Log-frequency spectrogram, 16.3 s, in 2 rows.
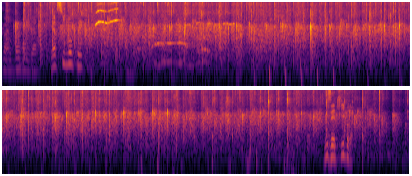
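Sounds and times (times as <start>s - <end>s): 
speech: 0.0s - 1.9s, 14.6s - 15.3s
crowd applauding: 0.0s - 16.3s
person whooping: 1.9s - 4.8s.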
